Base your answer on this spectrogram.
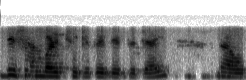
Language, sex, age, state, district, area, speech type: Bengali, female, 60+, West Bengal, Kolkata, urban, conversation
